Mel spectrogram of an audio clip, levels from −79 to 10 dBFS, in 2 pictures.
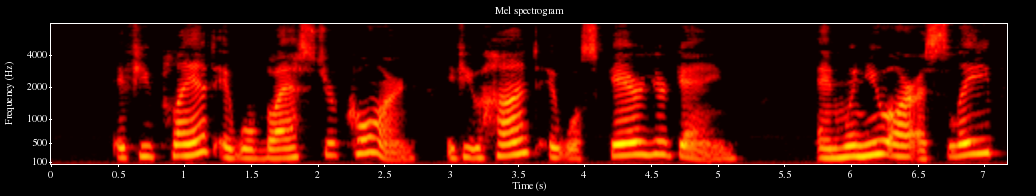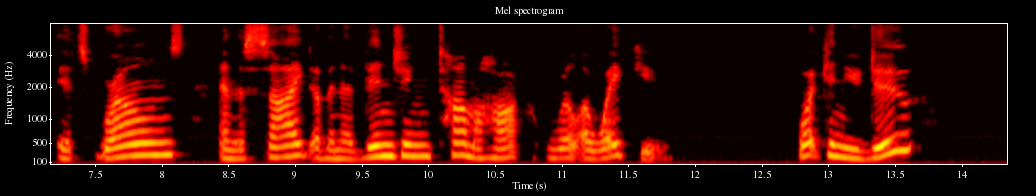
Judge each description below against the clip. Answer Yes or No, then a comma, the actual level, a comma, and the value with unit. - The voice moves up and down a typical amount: Yes, average, 4.7 semitones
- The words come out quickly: No, average, 155 wpm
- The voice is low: No, high, 225 Hz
